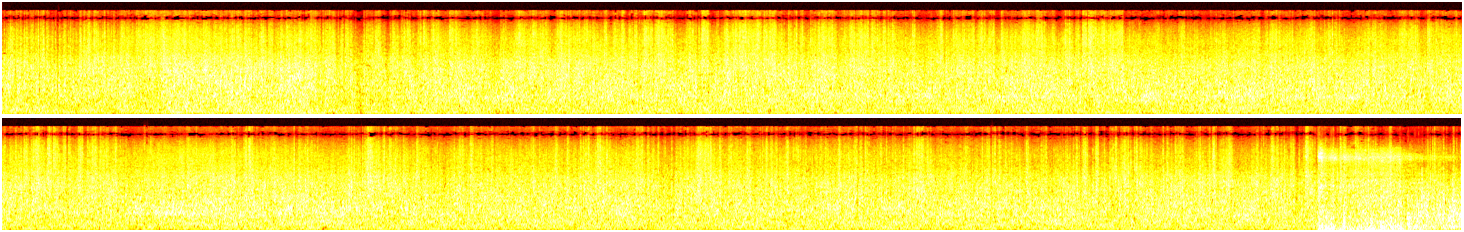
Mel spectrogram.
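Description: Steady roar of a moving passenger train heard from an open coach doorway, wheel and rail rumble mixed with rushing air. Near the end a louder, deeper rumble starts suddenly.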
